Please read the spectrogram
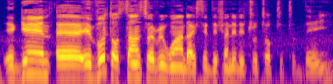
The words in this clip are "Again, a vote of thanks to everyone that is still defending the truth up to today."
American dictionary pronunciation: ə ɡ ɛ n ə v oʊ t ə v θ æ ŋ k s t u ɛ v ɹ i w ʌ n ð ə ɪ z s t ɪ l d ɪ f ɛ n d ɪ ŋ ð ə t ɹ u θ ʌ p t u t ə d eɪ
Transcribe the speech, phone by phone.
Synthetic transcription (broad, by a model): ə ɡ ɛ n ə v oʊ t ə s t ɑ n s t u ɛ v ɹ i w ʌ n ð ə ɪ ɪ s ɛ d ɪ f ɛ n d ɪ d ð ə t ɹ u t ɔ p t u t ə d eɪ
